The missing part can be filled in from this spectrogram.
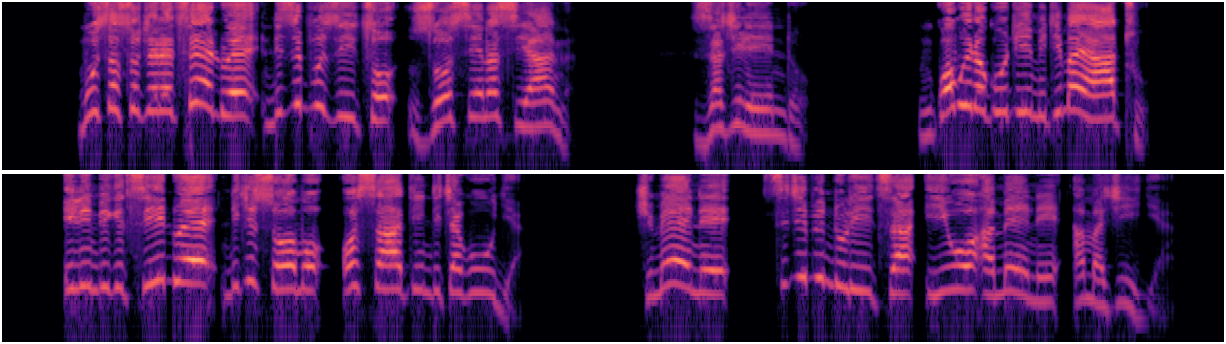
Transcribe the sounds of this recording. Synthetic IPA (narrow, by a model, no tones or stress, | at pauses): musasɔt͡ʃɛɾɛt͡sʰɛɗwɛndizipʰunzit͡sʰɔzɔsijanasijana | zat͡ʃilɛːndɔ̰ | ŋ̩kwaɓwinɔk̬ut̬imit̬imajatʰu | ilimbik̬it͡sʰiɗwɛndit͡ʃisɔmɔːsat̬indit͡ʃakuːɗja̰ | t͡ʃimɛnɛ | sit͡ʃipindulit͡sʰaiwɔʔamɛnɛamat͡ʃiːɗja̰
